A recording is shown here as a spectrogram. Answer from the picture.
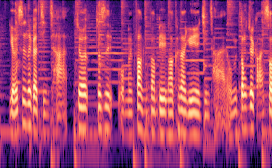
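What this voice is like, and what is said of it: Usual voice. Nothing is said of it.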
